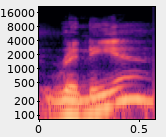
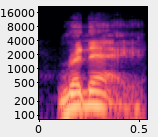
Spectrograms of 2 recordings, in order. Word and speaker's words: Renee: Is it Renea? Is that how you pronounce it? Renee. Okay, Renee. Mike, you're in one of the other BBQ capitals of the U.S.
